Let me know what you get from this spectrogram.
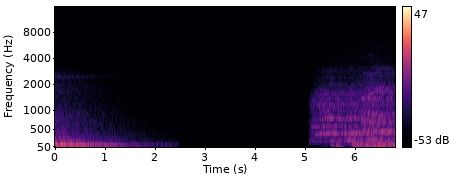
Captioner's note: dramatic sound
